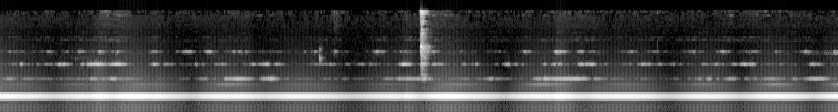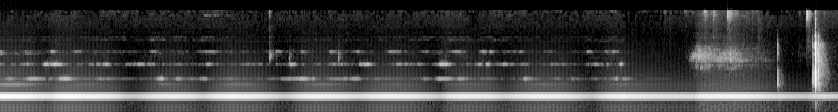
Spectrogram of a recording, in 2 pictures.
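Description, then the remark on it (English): During a guided breathing meditation, a singing bowl rings with a steady, pure mid-pitched tone that sustains for about twenty seconds, gently pulsing and wavering as it resonates, with faint overtones shimmering above it. “Breathe than the sound of the bowl.”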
